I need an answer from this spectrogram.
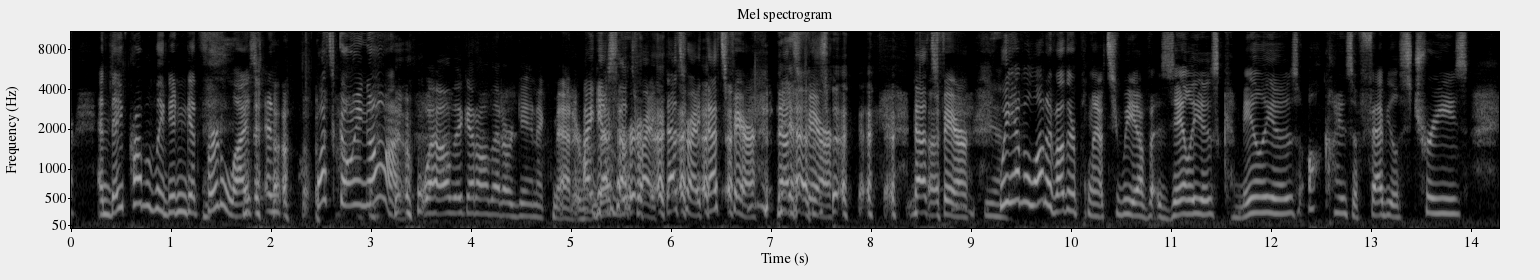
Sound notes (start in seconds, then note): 1.3 chuckling; 7.9 laughs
